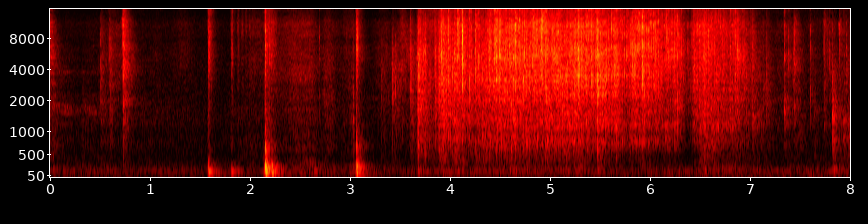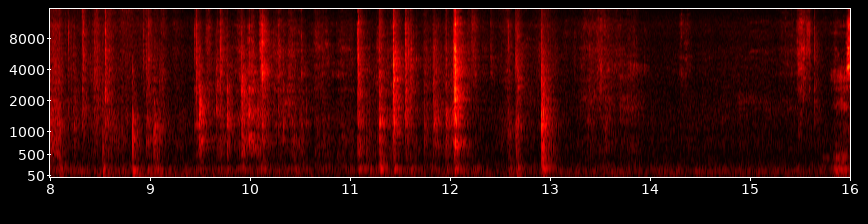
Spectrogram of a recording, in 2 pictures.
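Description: Cardboard and paper packaging being handled in a computer box: a few sharp knocks, then about three seconds of loud rustling or tearing of packaging, followed by light taps and scrapes of cardboard inserts.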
